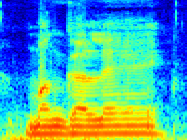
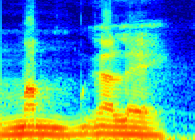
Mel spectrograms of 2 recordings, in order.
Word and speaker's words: Mangale: Mangale, chứ chúng ta không đọc là mâm gale ha. Bởi vì mâm là chữ M là đọc bằng môi rồi, mà chữ G là đọc bằng cuốn họng thì nó đâu có hợp được, thì chúng ta phải đọc là mangale.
